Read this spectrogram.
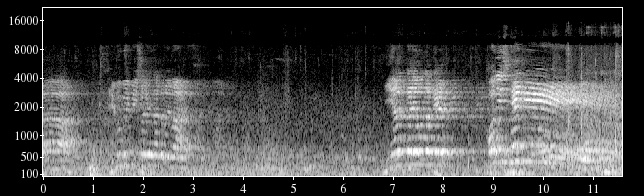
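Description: A man speaks with animation into a microphone, heard through loudspeakers outdoors.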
